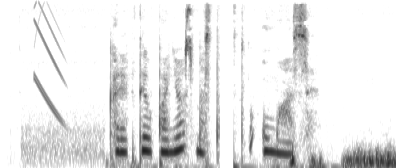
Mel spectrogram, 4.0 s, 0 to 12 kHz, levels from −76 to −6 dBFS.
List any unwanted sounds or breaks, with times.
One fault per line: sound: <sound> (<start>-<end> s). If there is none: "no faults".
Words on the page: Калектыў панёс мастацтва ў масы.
sound: chirp (0.3-0.7 s)
sound: dropout (2.2-2.3 s)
